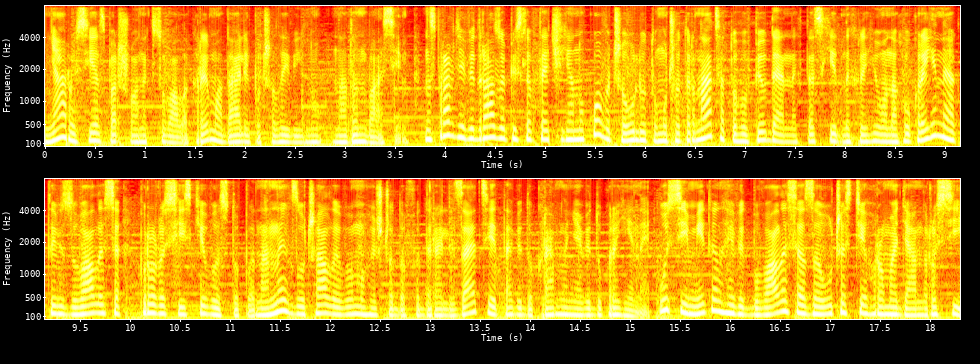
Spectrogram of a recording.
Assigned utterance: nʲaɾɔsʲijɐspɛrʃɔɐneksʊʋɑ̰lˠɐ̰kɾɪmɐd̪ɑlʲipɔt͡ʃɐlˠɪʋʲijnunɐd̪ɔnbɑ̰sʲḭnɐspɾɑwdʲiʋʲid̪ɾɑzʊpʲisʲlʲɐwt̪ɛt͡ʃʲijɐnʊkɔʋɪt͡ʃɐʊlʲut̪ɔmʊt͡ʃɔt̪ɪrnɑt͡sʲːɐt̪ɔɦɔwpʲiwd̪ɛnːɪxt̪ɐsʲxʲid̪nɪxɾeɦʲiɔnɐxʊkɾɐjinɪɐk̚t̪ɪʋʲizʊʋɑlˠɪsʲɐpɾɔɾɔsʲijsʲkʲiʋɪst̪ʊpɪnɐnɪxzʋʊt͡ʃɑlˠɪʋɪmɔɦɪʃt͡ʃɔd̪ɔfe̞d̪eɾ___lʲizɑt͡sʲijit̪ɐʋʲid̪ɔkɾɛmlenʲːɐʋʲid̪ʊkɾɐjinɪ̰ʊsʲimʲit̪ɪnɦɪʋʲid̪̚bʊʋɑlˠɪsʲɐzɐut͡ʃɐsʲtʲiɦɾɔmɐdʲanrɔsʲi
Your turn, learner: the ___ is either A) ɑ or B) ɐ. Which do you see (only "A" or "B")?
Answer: B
